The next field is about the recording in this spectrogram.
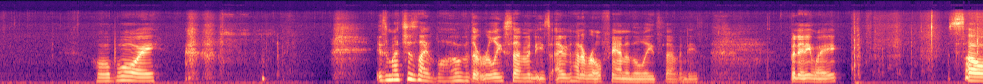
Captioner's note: laughs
